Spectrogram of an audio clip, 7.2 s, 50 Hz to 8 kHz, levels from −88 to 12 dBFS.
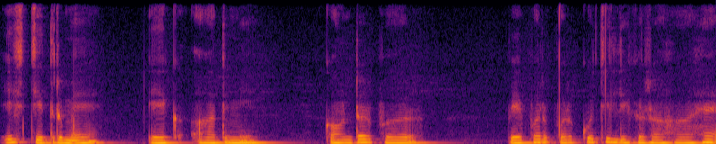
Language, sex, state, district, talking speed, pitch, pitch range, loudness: Hindi, male, Uttar Pradesh, Saharanpur, 110 wpm, 150 Hz, 150-155 Hz, -15 LUFS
